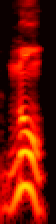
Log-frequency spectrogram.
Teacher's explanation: নু টান হয়ে যাচ্ছে, নু টান হবে না, নু। নুন নু, পেশ নু।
